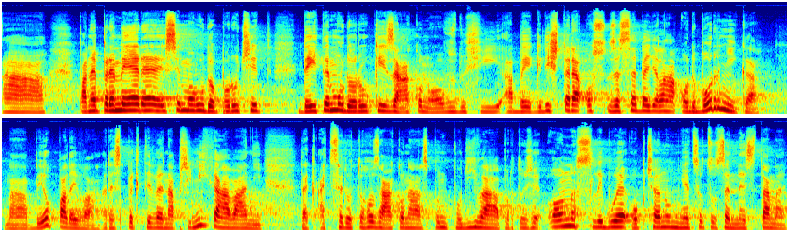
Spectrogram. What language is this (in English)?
Czech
